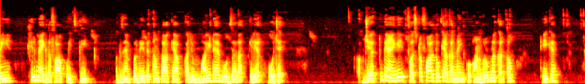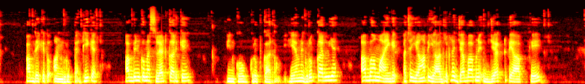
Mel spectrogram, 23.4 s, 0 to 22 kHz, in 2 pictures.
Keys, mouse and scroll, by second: 2.8 click, 8.0 click, 9.0 right click, 10.0 click, 15.7 right click, 16.9 click, 21.2 click.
